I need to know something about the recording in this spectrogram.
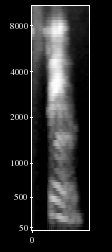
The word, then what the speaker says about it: since: The pronunciation, since. Things. Because if you say science, you are saying ciencia.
